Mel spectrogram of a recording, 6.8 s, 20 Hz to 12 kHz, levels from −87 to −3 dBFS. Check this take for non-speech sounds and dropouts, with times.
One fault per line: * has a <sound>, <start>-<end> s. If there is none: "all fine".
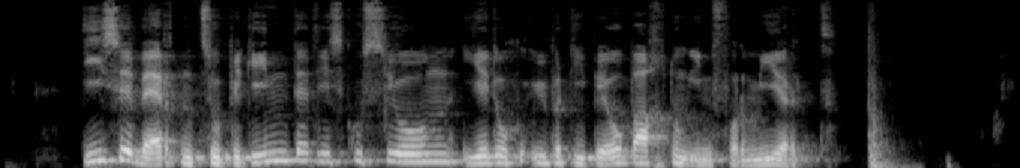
* has a thud, 5.8-6.2 s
